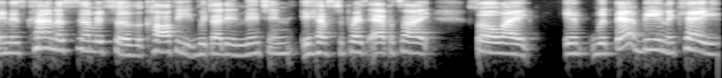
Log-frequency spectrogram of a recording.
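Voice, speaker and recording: A loud, bright, sharp tone at a moderate pace, with fairly even intonation over a quiet background. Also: woman, fairly high pitch for a woman. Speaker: podcast host. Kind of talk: casual chat. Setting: call.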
